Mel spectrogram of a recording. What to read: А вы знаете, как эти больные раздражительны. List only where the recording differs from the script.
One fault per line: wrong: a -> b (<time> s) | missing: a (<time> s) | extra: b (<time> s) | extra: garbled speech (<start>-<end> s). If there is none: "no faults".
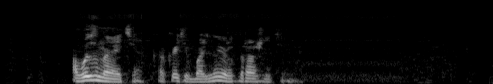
no faults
